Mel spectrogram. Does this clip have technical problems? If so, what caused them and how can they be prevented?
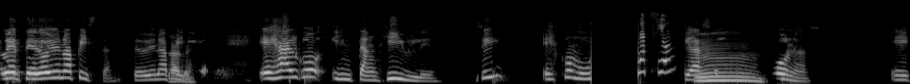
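Yes. The speech is suppressed in double talk three times. There are brief dips at 0.00–0.06 s, roughly 15 dB deep, and at 1.85–2.11 s, around 25 dB deep. At 7.10–7.82 s the voice drops by about 40 dB for roughly half a second. The likely cause is an echo canceller that cannot tell the near talker from loudspeaker echo while both sides speak, so it turns both down. Tuning the canceller's double-talk detection, or using full-duplex hardware, would prevent this.

An echo leak returns a faint, delayed copy of the voice 153 ms behind the original. It appears at 1.86–1.99 s, 2.16–2.30 s, 3.03–3.13 s and 4.91–4.99 s. Its level is about 20 dB below the speech in the first scrap and about 30 to 35 dB below in the others. Each copy is short. The likely cause is a far-end loudspeaker whose echo canceller did not fully remove what its microphone picked up. Headsets at that end, or a better-converged canceller, would stop it.

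A playback stall silences the audio from 5.91 to 6.38 s, a gap of 471 ms in mid-flow. The player likely ran out of buffered data or had its audio thread blocked, and output stopped until it recovered. A larger jitter buffer and a high-priority audio thread would prevent this. Both help the player ride out network or scheduling delays.

Catch-up at higher speed follows the stall, from 6.38 to 6.85 s. The player resamples its backlog at 2.0 times normal speed, so the voice rises roughly 10 semitones and sounds rushed. It then returns to normal. This wins back the lost time but is clearly audible. Time-stretching that preserves pitch, or a gentler speed-up spread over longer, would hide it.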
